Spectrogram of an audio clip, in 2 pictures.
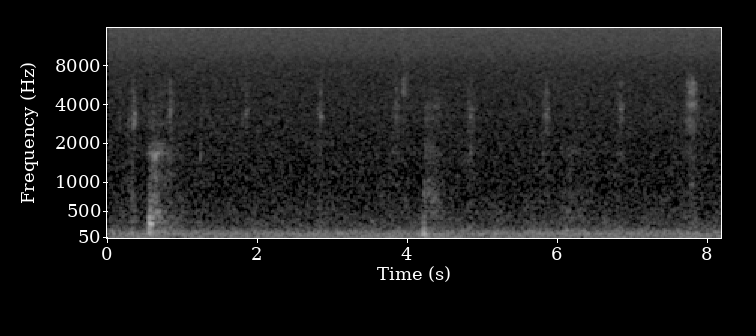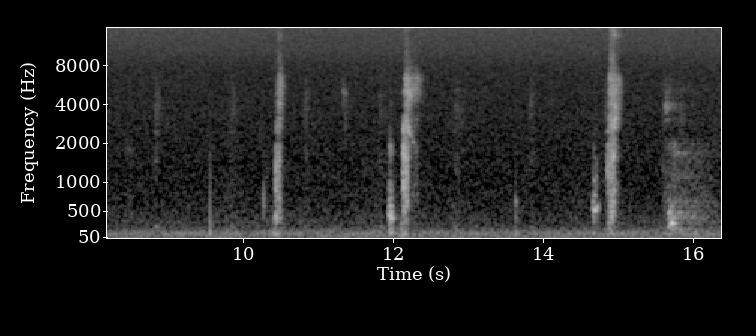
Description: Had a mysterious itch in my nose tonight which proceeded to a little sneezing fit. Tried to stifle them all... Sneezing quietly is hard 😅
